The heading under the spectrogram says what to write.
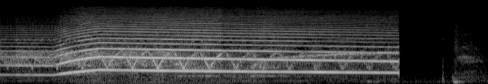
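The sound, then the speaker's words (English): A loud fire truck siren blares steadily, its pitch rising and holding in a wailing tone with a fast warbling undertone, then cuts off abruptly, leaving faint background noise. “Truck 911!”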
